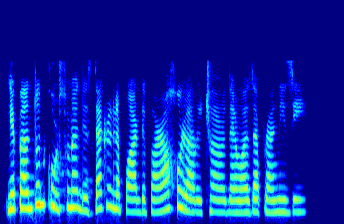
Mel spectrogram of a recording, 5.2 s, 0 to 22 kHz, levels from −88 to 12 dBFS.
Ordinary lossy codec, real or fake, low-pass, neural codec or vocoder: MP3, 64 kbps; fake; 7.2 kHz; codec, 16 kHz, 1 kbps, X-Codec, HuBERT features, trained on balanced general audio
